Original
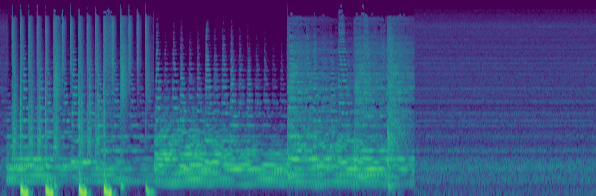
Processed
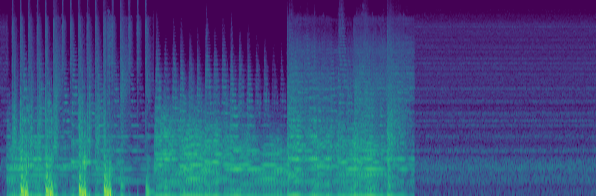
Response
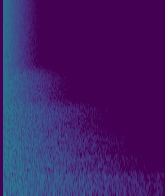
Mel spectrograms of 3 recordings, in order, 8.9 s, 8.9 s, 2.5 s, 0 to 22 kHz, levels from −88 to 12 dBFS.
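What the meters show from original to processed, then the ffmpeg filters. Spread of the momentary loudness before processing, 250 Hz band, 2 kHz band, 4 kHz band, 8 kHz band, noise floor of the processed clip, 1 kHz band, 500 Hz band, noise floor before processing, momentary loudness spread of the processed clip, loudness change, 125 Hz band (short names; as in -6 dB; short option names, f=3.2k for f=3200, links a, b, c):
9 LU, -0.5 dB, -1.5 dB, -7.5 dB, -10.5 dB, -48 dBFS, -1.5 dB, -3.5 dB, -43 dBFS, 10 LU, -2.5 dB, -1.5 dB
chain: -filter_complex "[0:a]aeval=exprs='0.891*(cos(1*acos(clip(val(0)/0.891,-1,1)))-cos(1*PI/2))+0.0891*(cos(3*acos(clip(val(0)/0.891,-1,1)))-cos(3*PI/2))+0.2*(cos(6*acos(clip(val(0)/0.891,-1,1)))-cos(6*PI/2))':c=same,acrossover=split=2800[a][b];[b]acompressor=threshold=-34dB:ratio=4:attack=1:release=60[c];[a][c]amix=inputs=2:normalize=0,volume=-1.5dB"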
